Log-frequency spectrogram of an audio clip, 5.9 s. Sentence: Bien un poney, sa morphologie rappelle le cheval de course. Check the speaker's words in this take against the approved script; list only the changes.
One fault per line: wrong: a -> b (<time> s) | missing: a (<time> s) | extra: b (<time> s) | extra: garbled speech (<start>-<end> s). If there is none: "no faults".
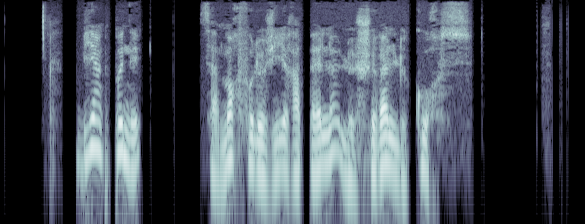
no faults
